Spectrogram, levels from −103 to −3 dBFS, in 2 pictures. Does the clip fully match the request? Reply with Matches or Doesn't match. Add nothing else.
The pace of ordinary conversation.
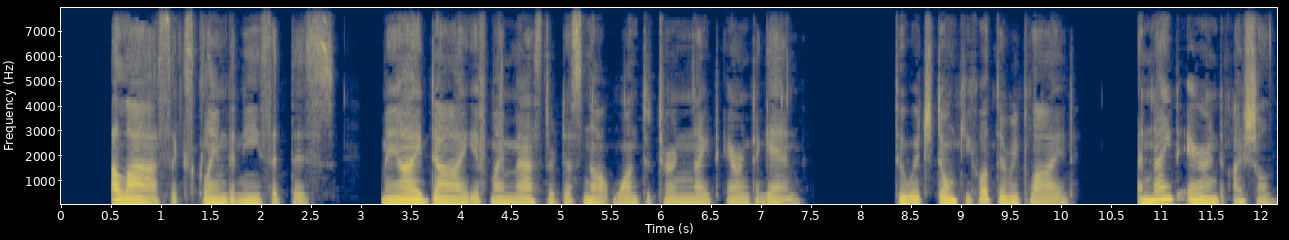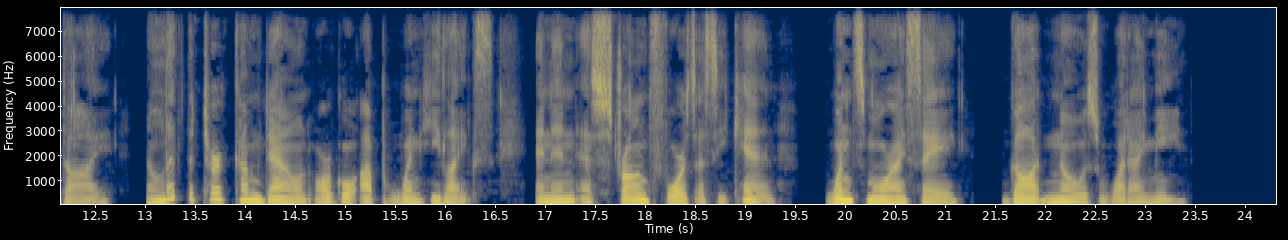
Matches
